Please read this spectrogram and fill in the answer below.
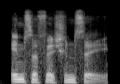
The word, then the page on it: Insufficiency: British English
